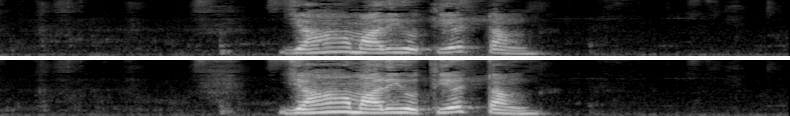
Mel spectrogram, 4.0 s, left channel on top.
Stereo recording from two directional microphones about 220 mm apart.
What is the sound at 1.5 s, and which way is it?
Speech, 40° right (ahead or behind).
